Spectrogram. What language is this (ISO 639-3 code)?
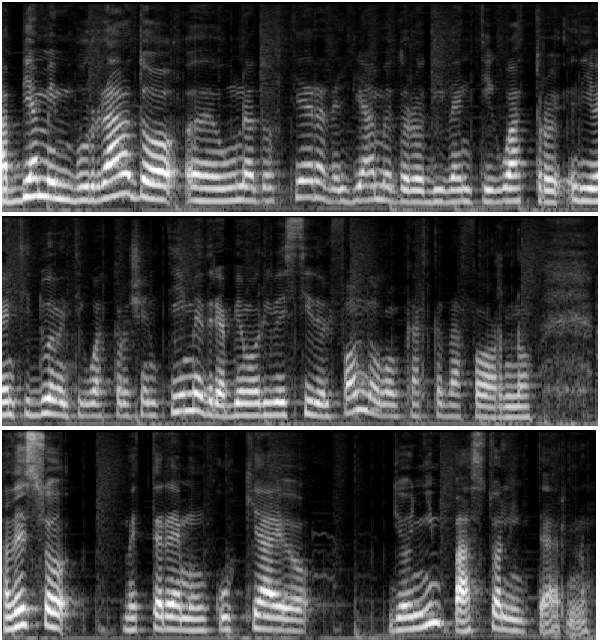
ita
